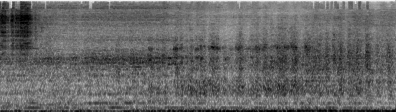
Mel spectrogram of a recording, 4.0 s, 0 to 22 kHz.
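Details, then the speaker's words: 1960s military crane diesel with only 81 original hours, sitting its whole life, with a clicking engine solenoid and a shot of starting fluid: heavy uneven rumble as it cranks and nearly fires but never settles into running. "Might just need to bypass that solenoid. Oh, there we go. >> She's cranking."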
